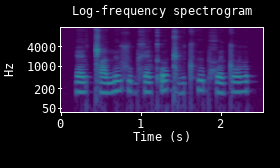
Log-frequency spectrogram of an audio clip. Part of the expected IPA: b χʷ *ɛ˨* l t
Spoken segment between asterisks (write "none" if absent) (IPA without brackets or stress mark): ɛ˨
